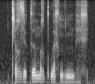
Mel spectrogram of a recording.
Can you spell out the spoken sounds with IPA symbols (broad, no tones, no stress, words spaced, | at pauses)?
cʰəʁzøkə məʁkʷʼax ŋʷa̤ɲmbɛ̤x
